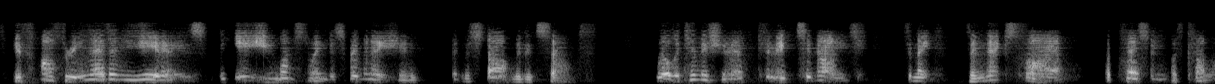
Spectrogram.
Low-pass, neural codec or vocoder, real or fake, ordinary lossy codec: 7.2 kHz; codec, 44.1 kHz, 0.9 kbps, DAC; fake; none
